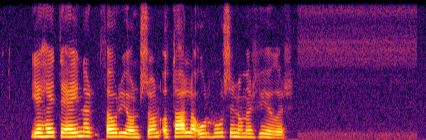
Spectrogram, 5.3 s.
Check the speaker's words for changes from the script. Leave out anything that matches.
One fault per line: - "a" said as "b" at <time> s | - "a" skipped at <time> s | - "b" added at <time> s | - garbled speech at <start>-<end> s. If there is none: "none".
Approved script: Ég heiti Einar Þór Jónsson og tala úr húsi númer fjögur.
none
